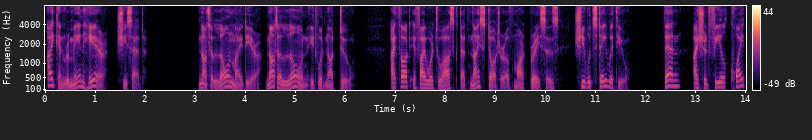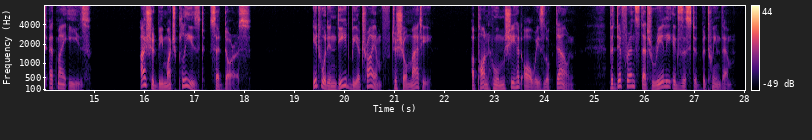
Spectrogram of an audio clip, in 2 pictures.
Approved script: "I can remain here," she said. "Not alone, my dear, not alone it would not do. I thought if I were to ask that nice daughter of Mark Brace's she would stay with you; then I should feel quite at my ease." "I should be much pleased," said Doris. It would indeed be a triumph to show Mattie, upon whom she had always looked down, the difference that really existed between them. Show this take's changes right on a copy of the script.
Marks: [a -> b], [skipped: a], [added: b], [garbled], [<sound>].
"I can remain here," she said. "Not alone, my dear, not alone it would not do. I thought if I were to ask that nice daughter of Mark Brace's she would stay with you; then I should feel quite at my ease." "I should be much pleased," said Doris. It would indeed be a triumph to show Mattie, upon whom she had always looked down, the difference that really existed between them.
